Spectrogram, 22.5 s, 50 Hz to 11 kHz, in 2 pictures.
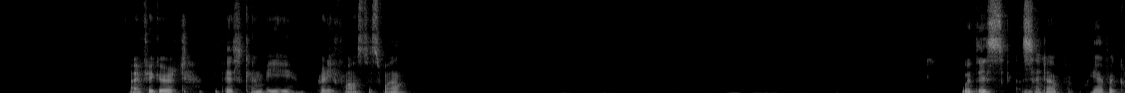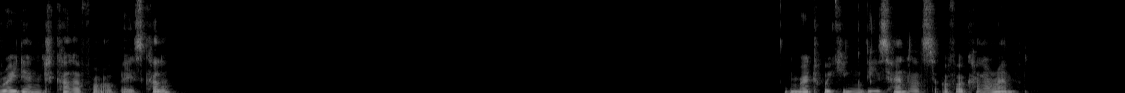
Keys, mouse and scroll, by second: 0.1 scroll down 2, 14.3 click, 15.8-16.5 scroll up 2, 16.5 shift+middle click, 17.1-17.5 scroll up 5, 17.7 shift+middle click, 20.7-22.5 drag.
